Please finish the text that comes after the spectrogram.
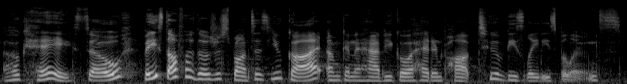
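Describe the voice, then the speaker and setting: A woman hosting a dating game show, asking contestants questions and laughing lightly between them. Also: medium pitch. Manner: upbeat, quick little laughs between questions.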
